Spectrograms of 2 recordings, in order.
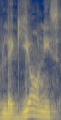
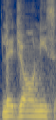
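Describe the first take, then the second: First: It uses the classical Latin pronunciation. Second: It uses the ecclesiastical Latin pronunciation. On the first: "like it should be" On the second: "legionis being ecclesiastical"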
